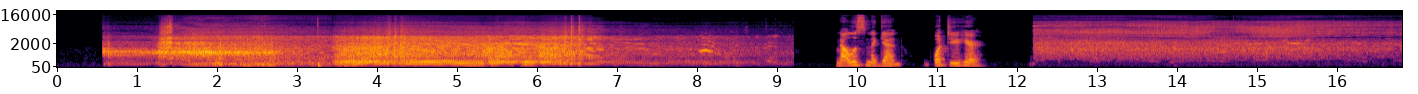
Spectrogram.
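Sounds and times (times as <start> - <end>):
gasoline car engine revving: 0.6 - 9.2, 12.2 - 16.8
speech: 9.8 - 11.6.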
